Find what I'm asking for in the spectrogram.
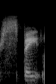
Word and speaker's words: Speight: Every time I go to say his name, I have to remember Speight like eight.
